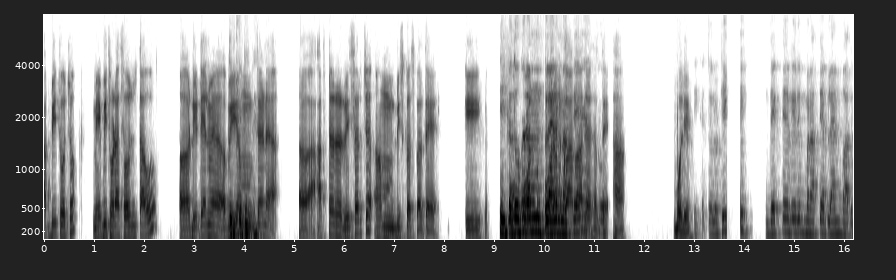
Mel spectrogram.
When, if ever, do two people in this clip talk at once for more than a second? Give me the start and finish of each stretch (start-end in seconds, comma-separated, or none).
9.3-11.2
